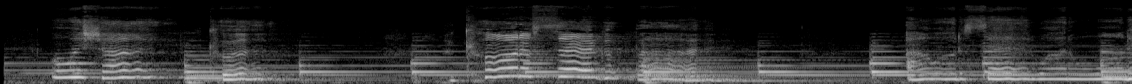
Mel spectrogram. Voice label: dia dos namorados distante, voz feminina; dia dos namorados para namorado distante

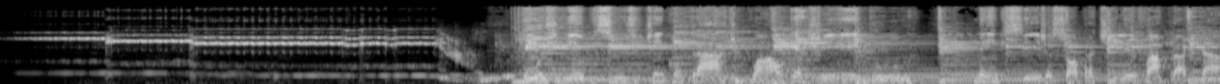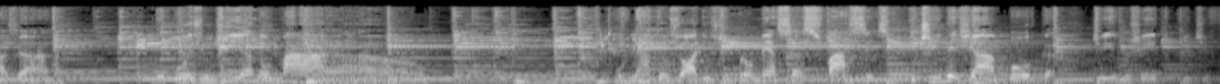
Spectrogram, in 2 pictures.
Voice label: dm descupla fem, dia das maes perdao para mae voz feminina

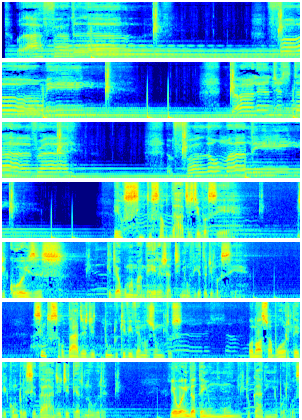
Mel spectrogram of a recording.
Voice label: dia dos namorados ex masculina; para ex namorada

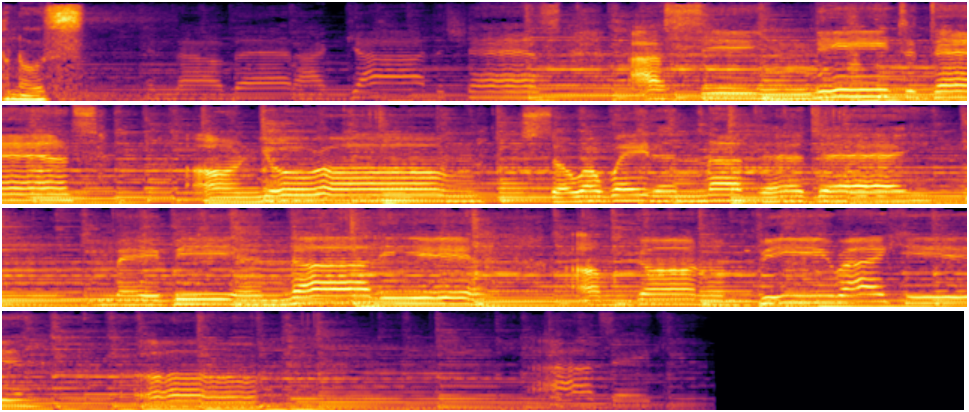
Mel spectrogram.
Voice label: dia dos namorados namorado, Dia dos Namorados – Para Namorado – Voz Feminina

